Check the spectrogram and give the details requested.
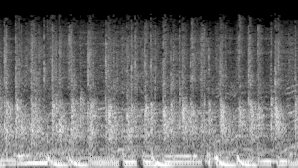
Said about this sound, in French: Égalité. Je pense qu'on peut s'applaudir, je pense. On peut ça. Bravo.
